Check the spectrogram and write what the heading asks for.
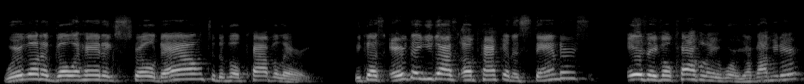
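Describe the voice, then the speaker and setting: A high school social studies teacher instructs students both in person and online, speaking through a face mask that slightly muffles him. He talks informally and often checks that everyone is following. His high voice is expressive, a little fast and a little mellow.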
